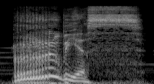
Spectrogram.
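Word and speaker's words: Rubeus: I reckon he played rubius Hagrid is that how you pronounce it absolutely sure is rubius with that rolling ah anyway he passed away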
